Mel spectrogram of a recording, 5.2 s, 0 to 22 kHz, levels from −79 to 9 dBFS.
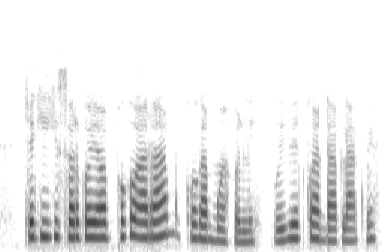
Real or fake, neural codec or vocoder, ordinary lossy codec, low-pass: real; none; Opus, 32 kbps; 7.2 kHz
